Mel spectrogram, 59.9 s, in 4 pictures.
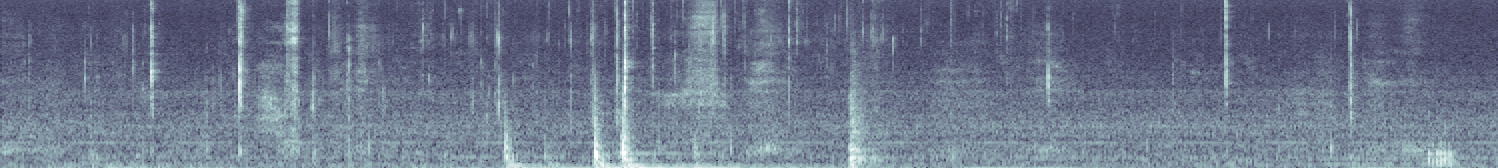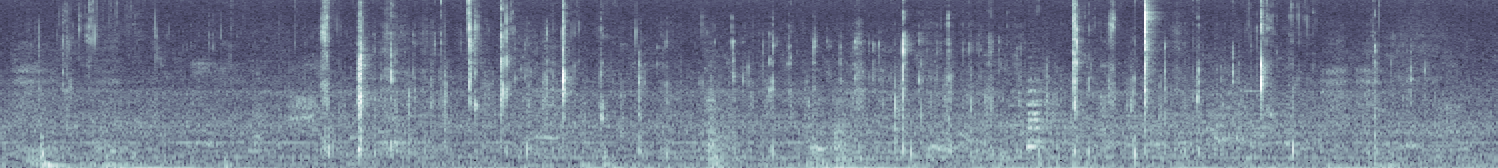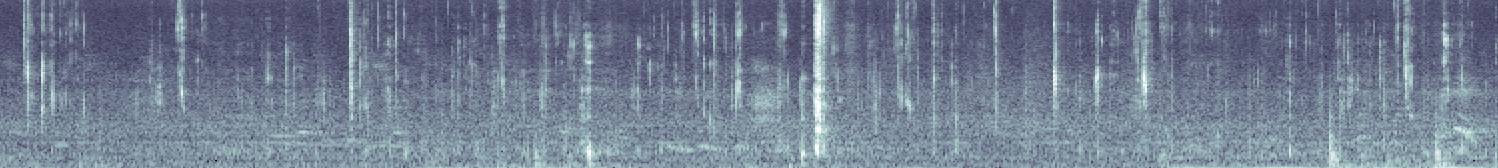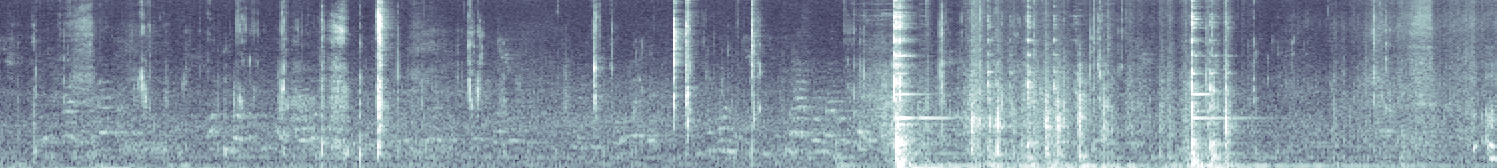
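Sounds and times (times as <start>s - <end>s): person chewing food: 0.0s - 14.3s, 15.2s - 17.4s, 18.0s - 52.7s, 53.4s - 59.9s
mouth clicks and smacks: 50.8s - 52.6s.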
